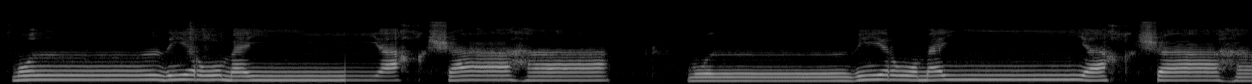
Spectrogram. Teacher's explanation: Terdapat nun sukun bertemu dengan huruf za, maka bacanya kita samarkan disertai dengan dengung. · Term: ikhfa hakiki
